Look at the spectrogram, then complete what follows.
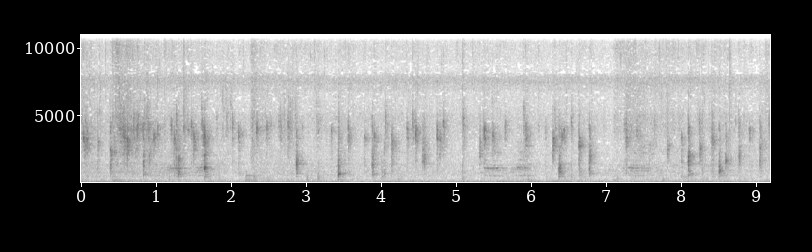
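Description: Raw banana slices frying in hot oil in a wok, a steady sizzle with many irregular crackles and pops as fresh slices are shaved into the oil.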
